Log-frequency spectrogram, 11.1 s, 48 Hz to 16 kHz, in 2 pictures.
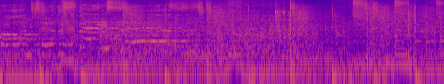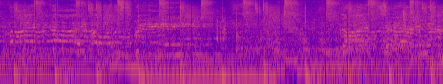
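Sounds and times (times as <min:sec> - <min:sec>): song with singing over beat: 0:05.1 - 0:11.0.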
